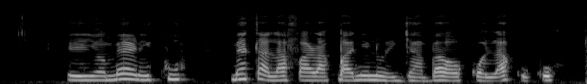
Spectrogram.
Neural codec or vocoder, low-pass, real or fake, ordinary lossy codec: none; 10.8 kHz; real; none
